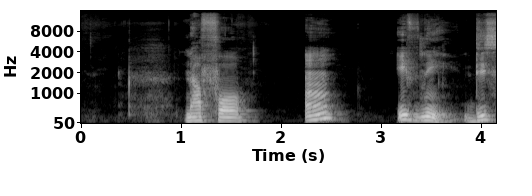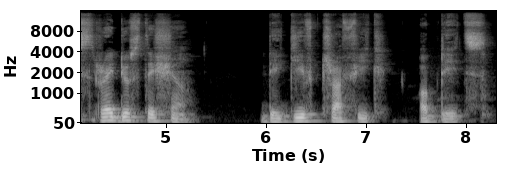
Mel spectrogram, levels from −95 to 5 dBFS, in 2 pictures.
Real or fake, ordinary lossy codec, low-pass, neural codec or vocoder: real; none; 14.4 kHz; none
